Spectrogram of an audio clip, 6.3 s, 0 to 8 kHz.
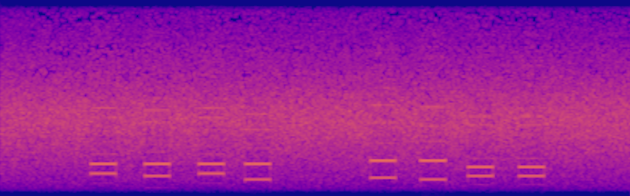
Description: DTMF, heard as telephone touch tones, dialled by hand, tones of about 250 ms, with radio hiss and a squelch burst at the end. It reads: 0802 6377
